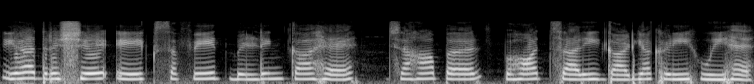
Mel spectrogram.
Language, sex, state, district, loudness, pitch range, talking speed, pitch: Hindi, female, Madhya Pradesh, Bhopal, -12 LUFS, 240-260 Hz, 120 wpm, 250 Hz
